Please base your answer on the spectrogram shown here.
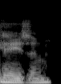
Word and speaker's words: Hazen: right Craig Hazen just Hazen is spelled just like it sounds h a Zen and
